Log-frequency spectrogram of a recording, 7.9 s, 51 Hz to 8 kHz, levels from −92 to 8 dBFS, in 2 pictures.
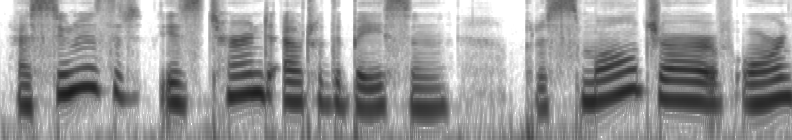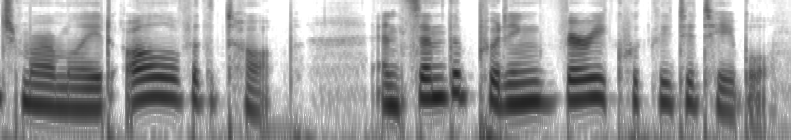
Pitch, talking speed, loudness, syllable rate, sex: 215 Hz, 220 wpm, -16 LUFS, 5.9 syllables/s, female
